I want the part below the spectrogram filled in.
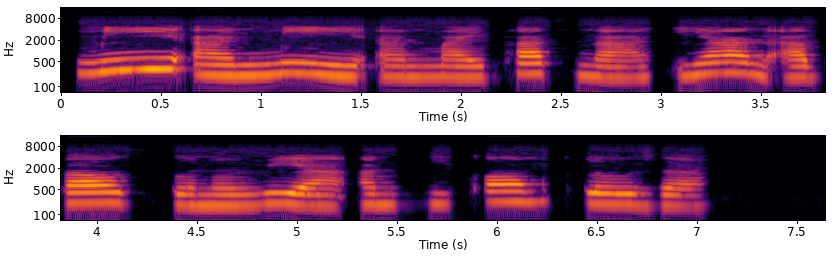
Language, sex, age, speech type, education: Nigerian Pidgin, female, 15-29, spontaneous, tertiary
